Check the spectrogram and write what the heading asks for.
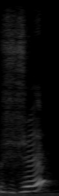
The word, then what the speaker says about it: je: Porque o je, eu, né, você pronuncia com um E fechado.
